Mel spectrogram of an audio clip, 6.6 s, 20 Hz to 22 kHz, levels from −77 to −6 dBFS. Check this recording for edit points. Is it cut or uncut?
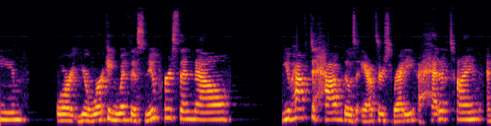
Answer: uncut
